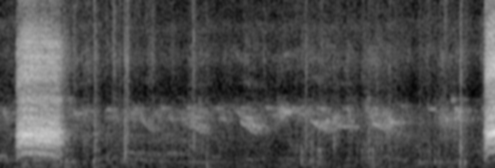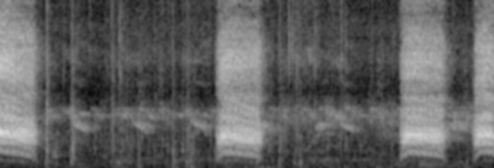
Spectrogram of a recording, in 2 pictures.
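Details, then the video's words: Crows fighting with wild birds over food; loud harsh caws come singly and in pairs at irregular intervals, about four bursts in ten seconds, over faint background chatter. "Crows fight with wild birds for food | Crow bird unity anger and sound"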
